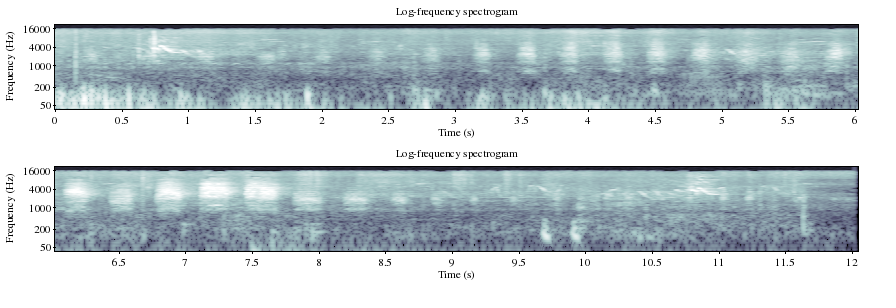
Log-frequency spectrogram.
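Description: Birds calling: a rapid run of repeated high notes through the middle, with short sliding calls near the start and near the end. Low rumbling noise in the first couple of seconds.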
